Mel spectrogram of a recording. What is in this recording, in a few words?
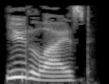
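"utilized", British English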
